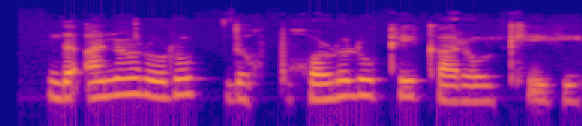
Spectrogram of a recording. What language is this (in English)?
Pashto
